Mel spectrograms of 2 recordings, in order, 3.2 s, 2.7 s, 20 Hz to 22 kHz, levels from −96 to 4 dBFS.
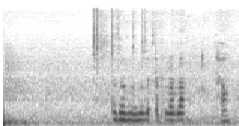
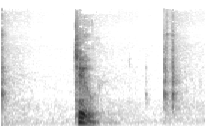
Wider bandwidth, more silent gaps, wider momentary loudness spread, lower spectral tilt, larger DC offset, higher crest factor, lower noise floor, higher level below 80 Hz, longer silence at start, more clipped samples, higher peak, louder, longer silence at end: about the same, 16.5 kHz vs 15 kHz; neither; about the same, 25 LU vs 25 LU; about the same, -6.5 dB/octave vs -6.5 dB/octave; neither; about the same, 18 dB vs 22 dB; second, -55 dBFS vs -75 dBFS; first, -58 dBFS vs -66 dBFS; second, 0.05 s vs 1 s; neither; second, -18 dBFS vs -2 dBFS; second, -34 LUFS vs -18 LUFS; second, 0 s vs 0.4 s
